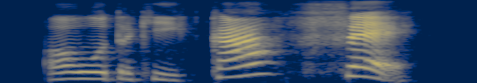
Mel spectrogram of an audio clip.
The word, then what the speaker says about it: café: e a outra aqui café café é última sílaba tônica então pintar de verde a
